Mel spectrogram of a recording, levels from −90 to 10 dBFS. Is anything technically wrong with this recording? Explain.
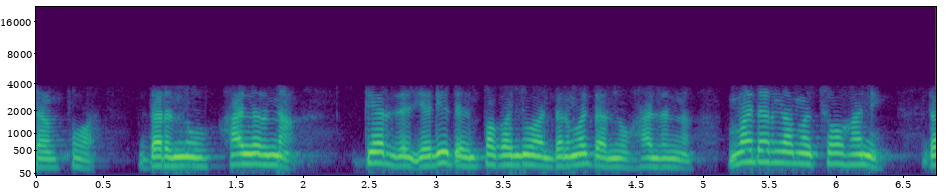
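No, nothing is technically wrong with this audio.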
